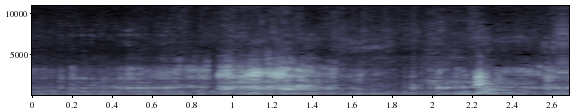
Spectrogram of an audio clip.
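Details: Two Staffordshire Bull Terriers, Killa and Corrado, playing and having fun: rough, gruff growling bursts swell near the one-second mark, then fade before a brief, sharper snarl-like sound.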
